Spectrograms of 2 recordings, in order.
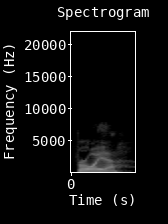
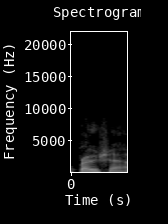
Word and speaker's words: Broja: I actually feel quite bad saying this, but it's Broja, or Broja, or however you would like to pronounce it, but I will be using the Albanian pronunciation. Broja, I just think I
